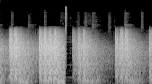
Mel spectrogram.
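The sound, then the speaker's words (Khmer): Gunfire from small and large guns around midnight behind a house in Chhuk village: a few long, dense bursts of loud, rapid fire separated by short gaps, with one sharp crack between them. “ស្រាប់តែស្នូកំភ្លើងតូចធំលាន់រំដំផ្ទួតផ្ទួតនៅក្រោយផ្ទះយើងនៅភូមិឈូក”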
